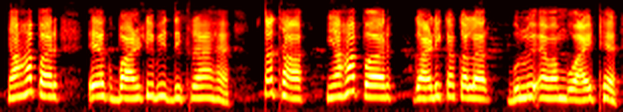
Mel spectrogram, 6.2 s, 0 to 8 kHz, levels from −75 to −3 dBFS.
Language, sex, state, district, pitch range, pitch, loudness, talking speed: Hindi, female, Jharkhand, Ranchi, 265-310 Hz, 280 Hz, -13 LUFS, 175 wpm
